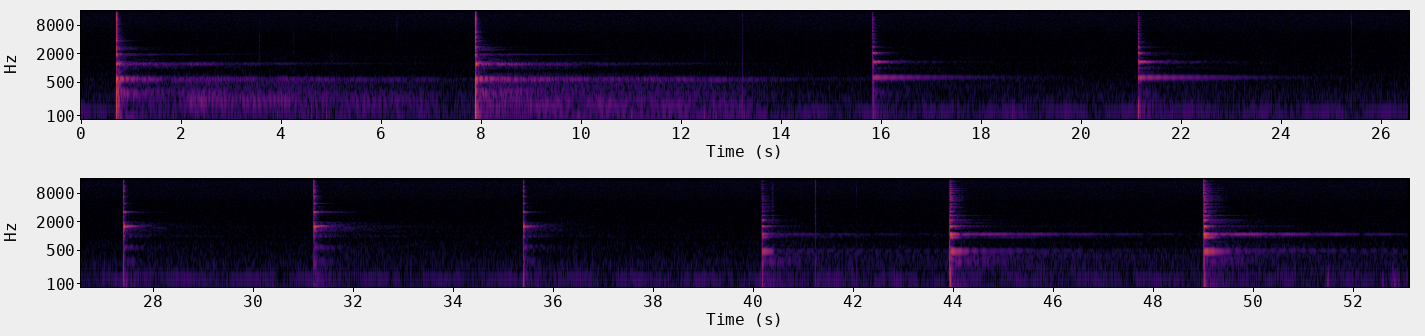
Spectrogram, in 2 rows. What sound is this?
Bass Plunk
Plucking the very high, tight strings above the nut on an electric fender bass. Perfect for interesting or creepy sound design.
Recorded with a Zoom H4n.
plunk, effect, horror, ping, dark, high, electric, resonant, sound, creepy, guitar, pluck, fx, ethereal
